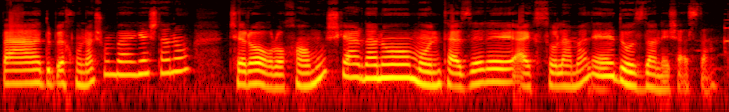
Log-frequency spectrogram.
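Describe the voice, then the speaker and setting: Mellow-voiced woman narrating a folk tale. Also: mid-range voice, sing-song, vocal fry, soft background music. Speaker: audiobook narrator. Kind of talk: scripted storybook narration.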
